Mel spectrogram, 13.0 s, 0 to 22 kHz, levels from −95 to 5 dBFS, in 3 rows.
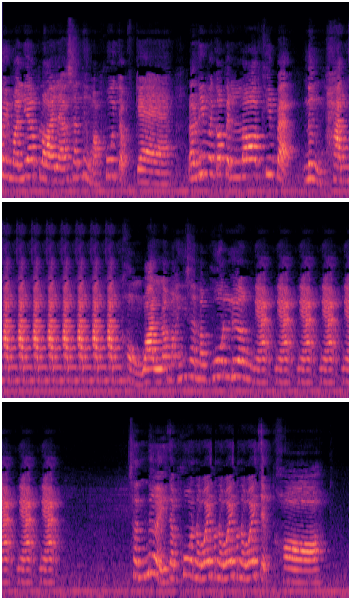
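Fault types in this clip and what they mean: Repeated frames: a short block of encoded audio was written or delivered more than once, so the decoder replays it and the speech stutters in place. At 4.32 s a 0.19 s block plays eight extra times, adding 1.49 s. At 7.71 s a 0.28 s block repeats six times, adding 1.67 s. At 11.29 s the same 0.28 s length returns twice more, adding 0.56 s. The clip runs about 3.7 s longer than the original.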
